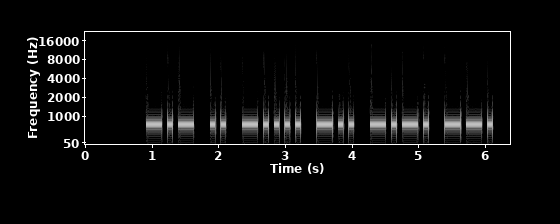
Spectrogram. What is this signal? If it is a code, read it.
Morse code, heard as a keyed tone, about 15 wpm, 700 Hz. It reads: KI6DCG
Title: USA Callsign DE Callsign - 6 Characters - 15wpm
